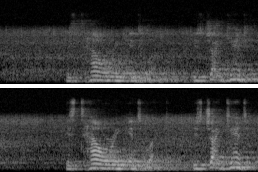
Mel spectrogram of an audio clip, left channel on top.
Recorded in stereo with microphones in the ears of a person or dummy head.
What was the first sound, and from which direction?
A man speaking, 35° right (ahead or behind).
